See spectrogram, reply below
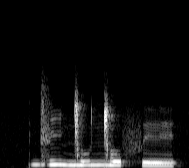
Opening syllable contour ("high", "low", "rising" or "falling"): falling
